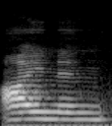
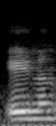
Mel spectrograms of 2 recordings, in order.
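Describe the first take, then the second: First: The first vowel sounds like 'eye'. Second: The first vowel sounds like 'eh'. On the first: "असं केलं तर ते होणार नाही" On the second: "असं केलं तर ते होणार नाही"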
